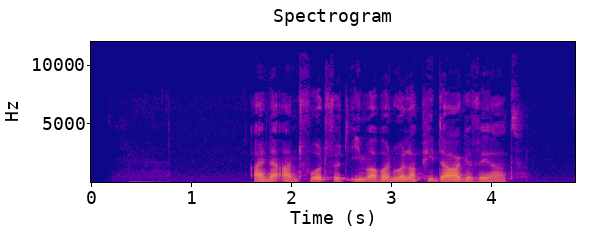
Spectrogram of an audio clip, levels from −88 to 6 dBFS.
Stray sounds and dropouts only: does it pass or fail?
pass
